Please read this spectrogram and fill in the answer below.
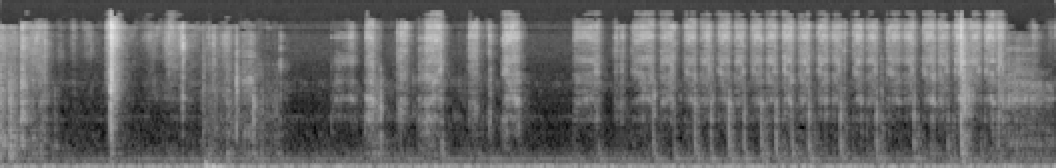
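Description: Tip of a marker pen rubbing on a hard plastic toy surface in many quick, faint short strokes, filling in a small unpainted rectangle.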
